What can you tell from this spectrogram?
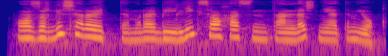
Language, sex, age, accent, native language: Uzbek, female, 25-34, Toshkent shahri, Uzbek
